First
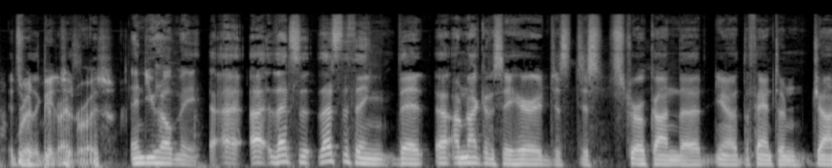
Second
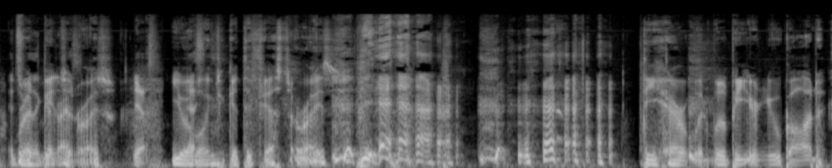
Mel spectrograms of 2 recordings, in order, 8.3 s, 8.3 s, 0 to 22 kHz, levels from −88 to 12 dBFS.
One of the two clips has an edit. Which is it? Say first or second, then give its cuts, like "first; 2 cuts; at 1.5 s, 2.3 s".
first; 1 cut; at 1.3 s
